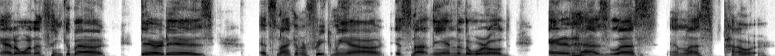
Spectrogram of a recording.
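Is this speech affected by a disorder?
Yes: cerebral palsy.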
